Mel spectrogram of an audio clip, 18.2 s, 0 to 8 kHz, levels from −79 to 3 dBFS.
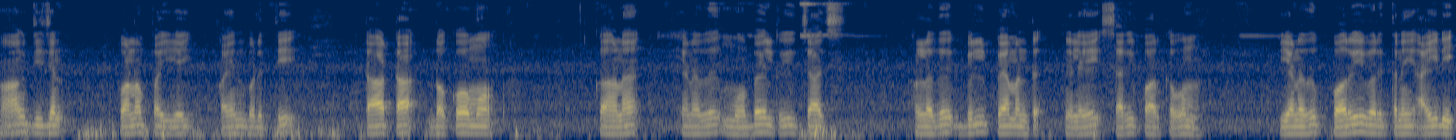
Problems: background sounds at intervals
